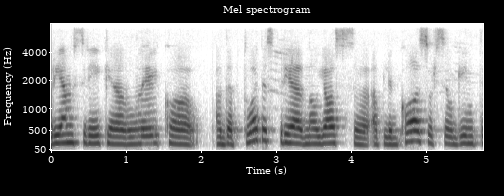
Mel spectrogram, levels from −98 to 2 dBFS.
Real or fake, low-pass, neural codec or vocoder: real; 7.2 kHz; none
